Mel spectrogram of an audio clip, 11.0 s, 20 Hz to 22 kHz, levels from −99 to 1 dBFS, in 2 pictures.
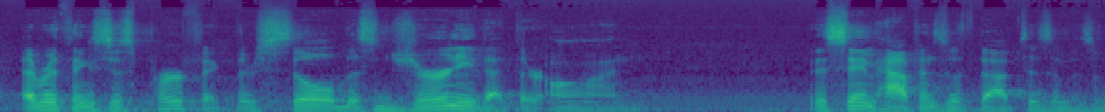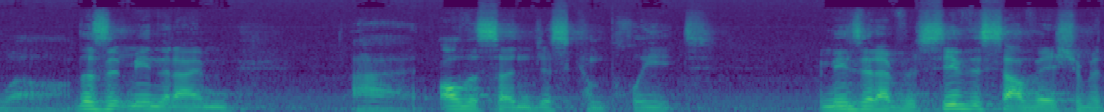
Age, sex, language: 20-39, male, English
